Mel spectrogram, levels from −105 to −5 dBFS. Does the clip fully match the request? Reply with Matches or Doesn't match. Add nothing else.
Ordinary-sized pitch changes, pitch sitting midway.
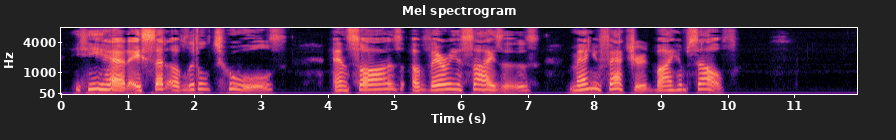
Doesn't match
